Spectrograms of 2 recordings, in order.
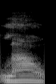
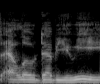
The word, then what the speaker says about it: Lowe: Like LOWE, right? Like in baseball, sometimes it's like Derek Lowe. And then what's the other pronunciation? Lau? I guess isn't there a player it's basically love is what the name is. Okay. I thought there was one that spelled LOWE that pronounces it Lau or something like that.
